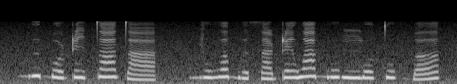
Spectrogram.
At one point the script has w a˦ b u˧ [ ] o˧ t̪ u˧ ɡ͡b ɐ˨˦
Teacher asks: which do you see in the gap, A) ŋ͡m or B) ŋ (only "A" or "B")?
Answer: A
